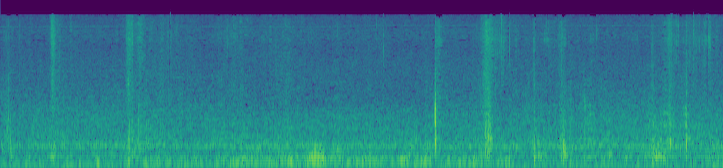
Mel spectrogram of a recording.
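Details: Honey bee swarm caught in Christiana, Tennessee: a thick low droning buzz continues throughout, broken by short clicks and taps from the work of gathering the bees.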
